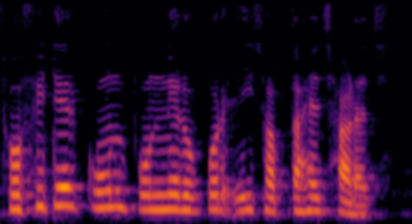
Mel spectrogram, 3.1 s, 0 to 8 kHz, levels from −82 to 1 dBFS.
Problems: background conversations at intervals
